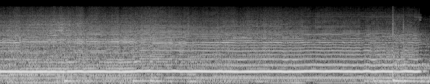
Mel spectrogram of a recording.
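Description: A single long note held steady at one pitch, buzzy and rich in overtones, over changing bass notes from the band; it cuts off at the very end.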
